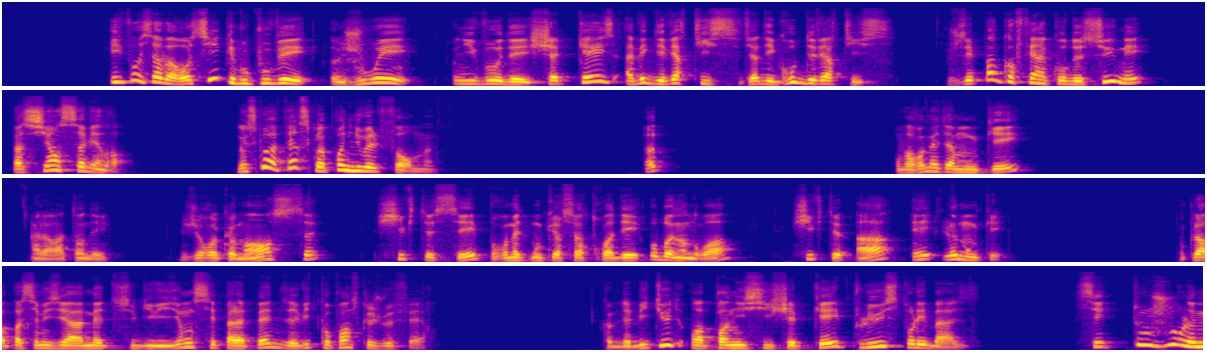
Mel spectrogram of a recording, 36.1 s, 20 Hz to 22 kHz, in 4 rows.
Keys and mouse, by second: 2.4-4.3 middle drag, 4.5-6.9 middle drag, 10.0 Tab, 12.0 x, 13.7 shift+a, 16.9-19.9 middle drag, 19.9 x, 21.3 shift+c, 22.7-24.4 middle drag, 23.9 shift+a, 26.9-29.7 middle drag, 29.9 Tab, 30.2-32.8 middle drag, 33.3-36.0 drag.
